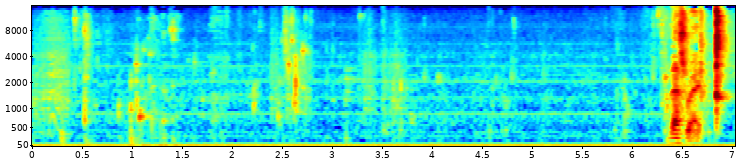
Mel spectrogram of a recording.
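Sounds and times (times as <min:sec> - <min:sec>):
person taking a swig of water: 0:00.0 - 0:05.1
steady low hum: 0:00.0 - 0:07.0
speech: 0:06.4 - 0:06.9.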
